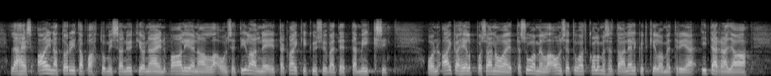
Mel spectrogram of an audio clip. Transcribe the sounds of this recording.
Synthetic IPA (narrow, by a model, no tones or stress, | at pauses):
læhesɑinɑt̪orit̪ɑpɑht̪umisːɑnyt̪jonæinʋɑːlienɑlːɑ̰ʔonset̪ilɑnːeet̪ːækɑikːikysyʋæt̪et̪ːæmiksi | onɑikɑhelpːosɑnoɑet̪ːæsuomelːɑonset̪uhɑt̪kolmesɑt̪ɑːnelkyt̪kilomet̪riæit̪ærɑjɑː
